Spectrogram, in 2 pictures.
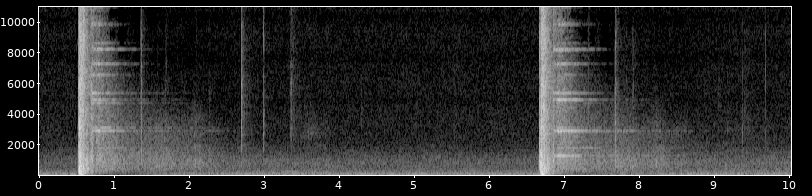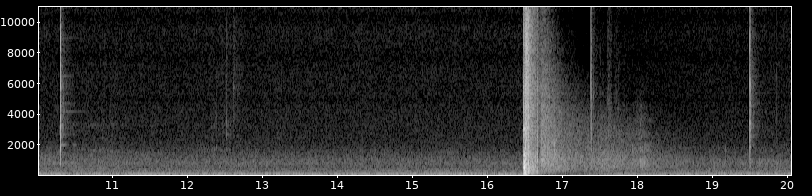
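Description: Three sharp pistol shots from a Walther PPQ 4 TAC ring out several seconds apart, each with a metallic clang of steel targets being hit and a short ringing tail, with faint distant pops from other shooters in between.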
